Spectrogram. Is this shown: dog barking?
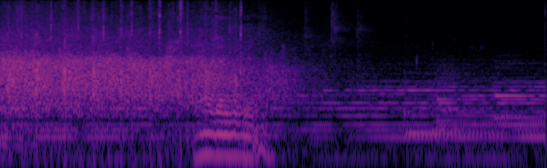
no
